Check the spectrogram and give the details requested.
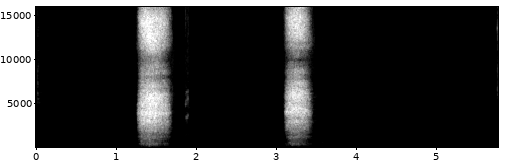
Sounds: Sniff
